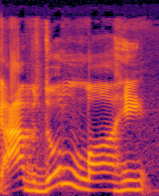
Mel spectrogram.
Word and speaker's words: Abdullah: Because we, you know, um because when you stop in Arabic at the end of a sentence, it's supposed to be pronounced as sukun. So, Abdullah is correct.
